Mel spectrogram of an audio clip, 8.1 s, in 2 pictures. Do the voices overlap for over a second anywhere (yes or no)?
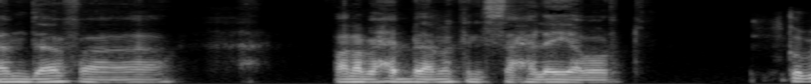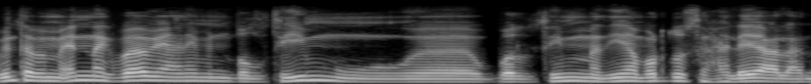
no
